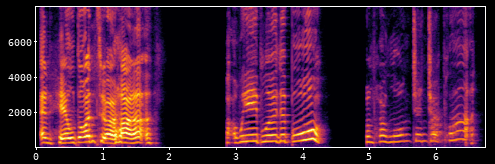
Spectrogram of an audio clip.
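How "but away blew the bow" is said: ordinary delivery, nothing marked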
